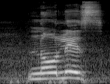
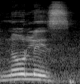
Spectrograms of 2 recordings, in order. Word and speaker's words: knowledge: इसी तरह से नॉलेज, KNOWLEDGE, नॉलेज, लेकिन लिखा क्या जाता है, के से इसकी शुरुआत होती है, लेकिन इसके अंदर के वर्ड जो है या के ध्वनि जो है साइलेंस है, मूक है।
